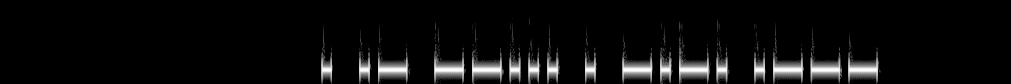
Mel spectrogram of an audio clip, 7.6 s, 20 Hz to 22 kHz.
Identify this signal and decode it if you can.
Morse code, heard as a keyed tone, about 17 wpm, 700 Hz. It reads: EA7ECJ
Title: DXCC-100 Call Signs - 6 Characters - Repeated 3x - 17wpm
